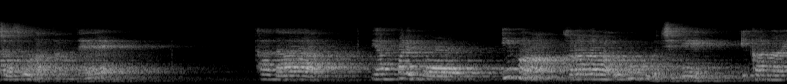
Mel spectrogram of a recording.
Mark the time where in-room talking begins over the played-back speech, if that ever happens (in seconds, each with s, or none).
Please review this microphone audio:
none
